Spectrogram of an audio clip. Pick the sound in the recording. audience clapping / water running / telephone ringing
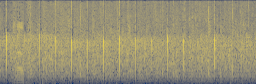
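audience clapping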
